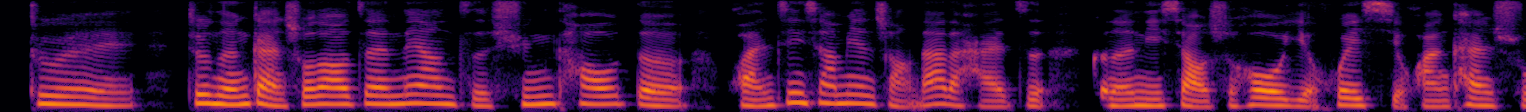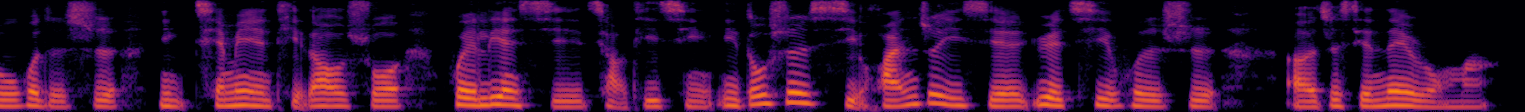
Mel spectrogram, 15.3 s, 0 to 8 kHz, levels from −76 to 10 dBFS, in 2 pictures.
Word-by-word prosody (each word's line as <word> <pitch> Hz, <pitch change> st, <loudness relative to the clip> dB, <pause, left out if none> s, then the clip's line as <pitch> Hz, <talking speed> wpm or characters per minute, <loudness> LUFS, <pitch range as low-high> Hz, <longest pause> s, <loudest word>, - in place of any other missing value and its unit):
对， 200 Hz, -5 st, +2 dB, 0.2 s
就 245 Hz, -, +4 dB
能 220 Hz, -2 st, +7 dB
感 225 Hz, -6 st, +5 dB
受 190 Hz, +5 st, +1 dB
到 220 Hz, 0 st, +6 dB
在 220 Hz, 0 st, +2 dB
那 225 Hz, -, +3 dB
样 230 Hz, -2 st, +3 dB
子 180 Hz, -4 st, -5 dB
熏 215 Hz, +5 st, 0 dB
陶 225 Hz, -1 st, +1 dB
的 185 Hz, -6 st, +1 dB, 0.2 s
环 180 Hz, 0 st, 0 dB
境 260 Hz, +6 st, +2 dB
下 245 Hz, -1 st, 0 dB
面 235 Hz, -2 st, +2 dB
长 210 Hz, -, -6 dB
大 215 Hz, +3 st, +1 dB
的 195 Hz, -, -1 dB
孩 155 Hz, -2 st, -5 dB
子， 170 Hz, +2 st, -7 dB, 0.2 s
可 -, -, -2 dB
能 175 Hz, +1 st, +2 dB
你 180 Hz, -, +2 dB
小 170 Hz, -4 st, +3 dB
时 150 Hz, +4 st, -8 dB
候 190 Hz, 0 st, +5 dB
也 170 Hz, -, -2 dB
会 195 Hz, -2 st, +1 dB
喜 185 Hz, -1 st, -2 dB
欢 160 Hz, 0 st, -3 dB
看 180 Hz, +2 st, 0 dB
书， 165 Hz, -1 st, -4 dB
或 180 Hz, -, +1 dB
者 155 Hz, -3 st, -5 dB
是 155 Hz, 0 st, -6 dB, 0.2 s
你 170 Hz, -2 st, -4 dB
前 175 Hz, -, -3 dB
面 190 Hz, +1 st, +3 dB
也 175 Hz, -, -1 dB
提 165 Hz, -, -9 dB
到 170 Hz, 0 st, +1 dB
说 160 Hz, -1 st, -2 dB, 0.2 s
会 195 Hz, -2 st, +4 dB
练 200 Hz, +1 st, +4 dB
习 155 Hz, -6 st, -5 dB
小 -, -, -8 dB
提 160 Hz, 0 st, -5 dB
琴， 155 Hz, -2 st, -6 dB
你 185 Hz, -, -1 dB
都 215 Hz, +6 st, +1 dB
是 255 Hz, +2 st, +2 dB
喜 190 Hz, -8 st, -3 dB
欢 165 Hz, +5 st, 0 dB
这 240 Hz, +2 st, 0 dB
一 195 Hz, -4 st, 0 dB
些 165 Hz, -3 st, -2 dB
乐 200 Hz, -1 st, +2 dB
器 180 Hz, 0 st, -4 dB
或 175 Hz, +1 st, -4 dB
者 160 Hz, -, -1 dB
是， 155 Hz, 0 st, -6 dB, 0.3 s
呃， 150 Hz, 0 st, -1 dB
这 170 Hz, -, -4 dB
些 165 Hz, 0 st, -2 dB
内 185 Hz, +2 st, +4 dB
容 150 Hz, -4 st, -2 dB
吗？ 145 Hz, 0 st, -12 dB
180 Hz, 270 characters per minute, -21 LUFS, 165-215 Hz, 0.3 s, 能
